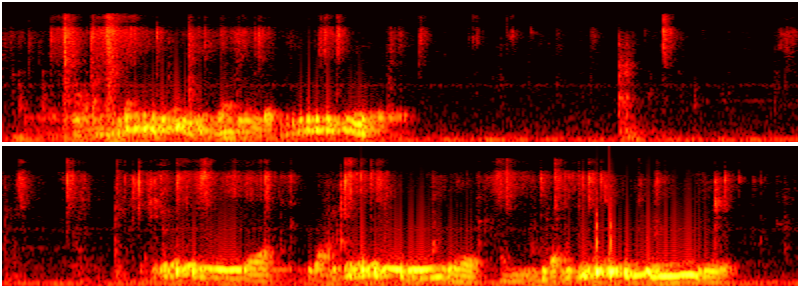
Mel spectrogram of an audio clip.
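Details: Kept pigeons cooing: two bursts of low, throaty, rolling coos, the first lasting about two and a half seconds, then a pause and three more phrases close together, with faint clicks and rustling in the background.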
